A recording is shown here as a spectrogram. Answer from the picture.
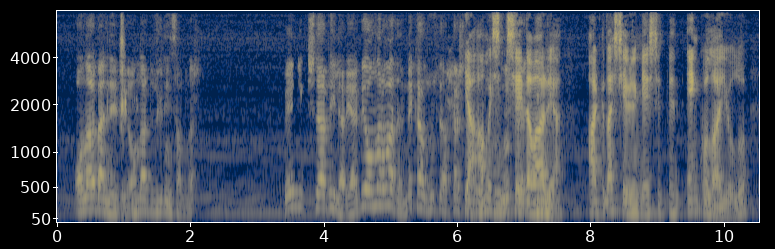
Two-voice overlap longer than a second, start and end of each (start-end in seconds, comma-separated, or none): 6.2-7.6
